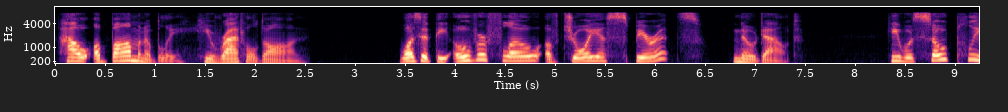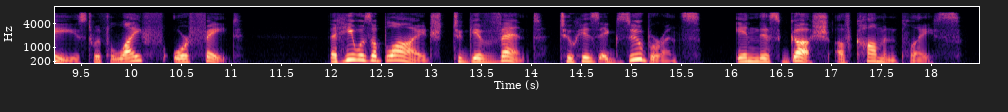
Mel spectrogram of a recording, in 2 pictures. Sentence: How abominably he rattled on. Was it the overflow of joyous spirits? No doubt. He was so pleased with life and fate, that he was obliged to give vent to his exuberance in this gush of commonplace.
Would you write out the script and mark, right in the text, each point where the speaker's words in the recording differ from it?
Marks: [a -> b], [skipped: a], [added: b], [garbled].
How abominably he rattled on. Was it the overflow of joyous spirits? No doubt. He was so pleased with life [and -> or] fate, that he was obliged to give vent to his exuberance in this gush of commonplace.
